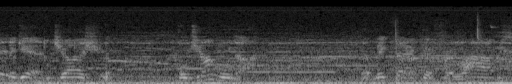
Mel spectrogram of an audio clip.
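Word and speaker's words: Josh Ojianwuna: The Bird did go out last night, practice pronunciation. Let's say it again. Josh Ojonwunu.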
